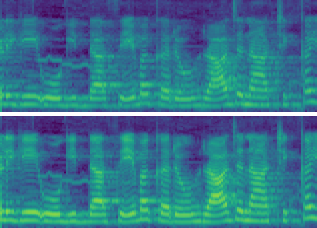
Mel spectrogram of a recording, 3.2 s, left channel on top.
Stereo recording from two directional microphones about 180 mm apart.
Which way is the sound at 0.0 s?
15° right (ahead or behind).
